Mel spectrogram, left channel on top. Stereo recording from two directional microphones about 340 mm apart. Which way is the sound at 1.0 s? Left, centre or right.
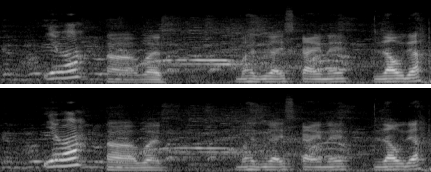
Centre.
